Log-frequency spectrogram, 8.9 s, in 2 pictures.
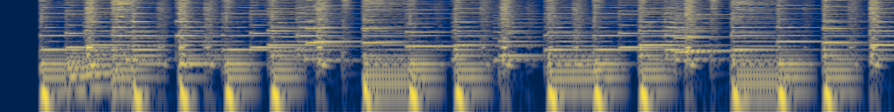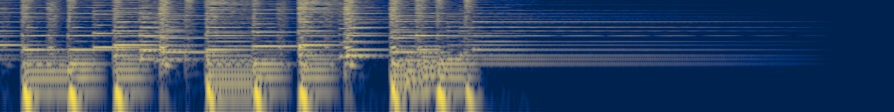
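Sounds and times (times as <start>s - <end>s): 
backing track: 0.2s - 6.9s.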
